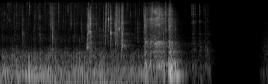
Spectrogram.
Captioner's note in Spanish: Ruidos mecánicos y retorno de carro de una máquina de escribir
